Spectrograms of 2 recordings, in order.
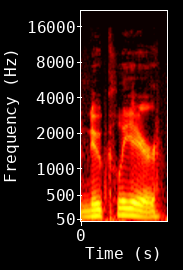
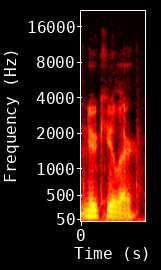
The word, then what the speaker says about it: nuclear: okay okay okay okay nuclear nuclear nuclear is how you say it Lam a nuclear and that nucular nuclear new clear I'll just put this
